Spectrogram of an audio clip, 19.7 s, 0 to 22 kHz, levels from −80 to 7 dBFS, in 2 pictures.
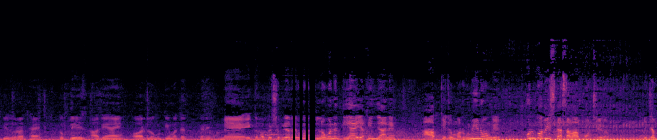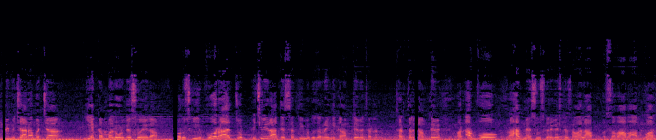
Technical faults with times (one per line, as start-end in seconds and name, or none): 4.39-4.75 Bluetooth dropout
9.89-9.96 Bluetooth dropout
12.45-12.54 Bluetooth dropout
16.08-16.14 Bluetooth dropout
